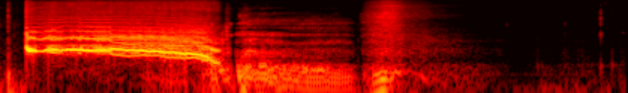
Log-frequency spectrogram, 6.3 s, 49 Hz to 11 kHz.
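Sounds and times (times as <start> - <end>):
elephant trumpeting: 0.3 - 2.3.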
